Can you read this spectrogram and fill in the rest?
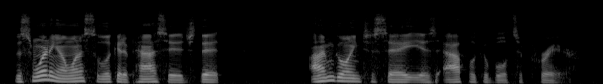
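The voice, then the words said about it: Hoarse, fading voice. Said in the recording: “I've kind of been losing my voice. ... I've been having a pretty rough week of allergies. ... if I start losing my voice.”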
